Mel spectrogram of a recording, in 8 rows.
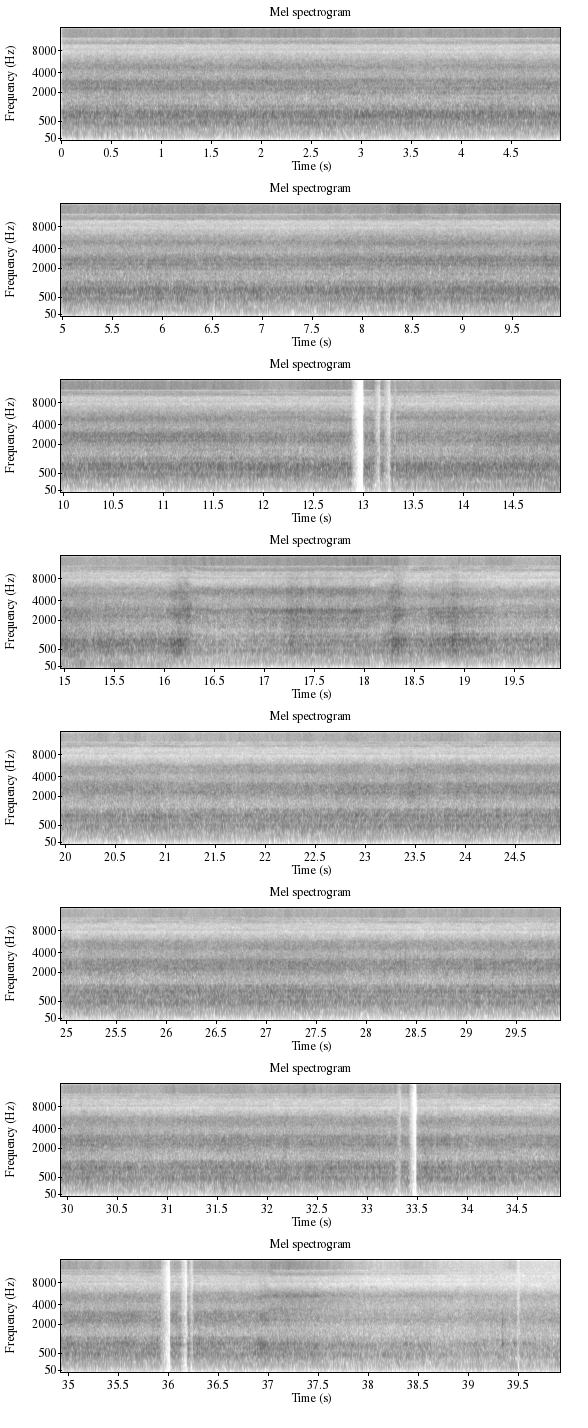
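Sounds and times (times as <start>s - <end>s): small motor running: 13.4s - 16.5s.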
